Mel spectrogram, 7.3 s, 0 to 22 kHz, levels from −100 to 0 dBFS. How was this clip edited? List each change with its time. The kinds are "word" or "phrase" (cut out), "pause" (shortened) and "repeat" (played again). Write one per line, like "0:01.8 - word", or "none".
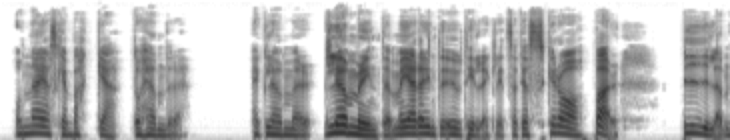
0:01.2 - pause
0:03.2 - word
0:04.2 - word
0:04.6 - word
